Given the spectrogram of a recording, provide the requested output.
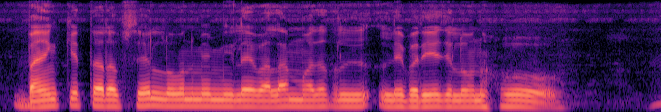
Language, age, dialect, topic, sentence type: Bhojpuri, 25-30, Western, banking, statement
